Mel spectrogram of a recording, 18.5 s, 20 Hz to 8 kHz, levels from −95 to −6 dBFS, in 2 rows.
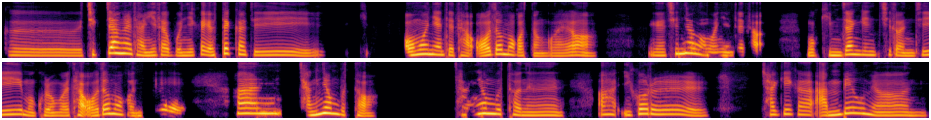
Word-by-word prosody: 그 165 -3 -5
직장을 275 +6 +4
다니다 180 -1 -1
보니까 170 +5 -2
여태까지 185 - -1 0.3
기 - - -30 0.3
어머니한테 205 -1 +4
다 165 -4 -4
얻어 185 +10 +3
먹었던 165 -8 -1
거예요. 150 +1 -2 0.5
그러니까 170 -2 -5
친정 265 +5 +3
어머니한테 170 -1 -5
다 - - -2 0.5
뭐 165 - -2
김장 210 +6 +2
김치든지 195 +3 -3
뭐 165 -5 -2
그런 160 -1 -2
걸 160 0 -2
다 - - +2
얻어 170 +12 +3
먹었는데 240 - -1 0.5
한 275 -1 +5 0.2
작년부터, 200 - +3 0.8
작년부터는 185 -7 0 0.3
아 225 -1 -2
이거를 225 -7 0 0.5
자기가 215 -1 -3
안 180 +6 +1
배우면 175 - -1
그거 - - -43
185 Hz, 265 characters per minute, -20 LUFS, 165-230 Hz, 0.8 s, 한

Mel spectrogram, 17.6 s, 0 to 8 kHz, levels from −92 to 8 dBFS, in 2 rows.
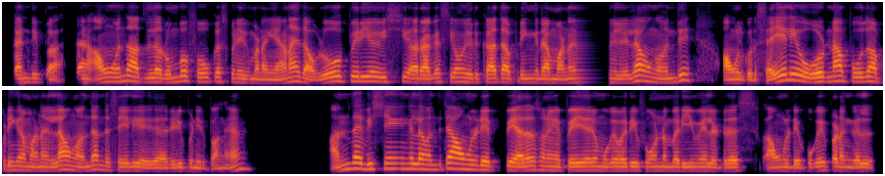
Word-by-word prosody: கண்டிப்பா. 140 0 -2 0.2
அ - - +2 0.2
அவுங்க 160 - +2
வந்து 185 +3 +1
அதுல 150 -1 0
ரொம்ப 155 +6 0
ஃபோகஸ் 160 -1 -4
பண்ணிருக்க 135 -3 -5
மாட்டாங்க. 120 -2 -2
ஏன்னா, 160 +6 +2
"இது - - +2
அவ்வளோ 125 +6 0 0.2
பெரிய 175 0 +2
விஷய 160 -2 -1
ரகசியம் 150 +3 -1
இருக்காது," 140 +1 +1
அப்படிங்கிற 135 0 -4
மனநிலையில 140 +3 -3
அவுங்க 165 -7 -2
வந்து, 145 +10 -1 0.4
"அவுங்களுக்கு 120 -1 +1
ஒரு - - -10
செயலி 215 +2 +4 0.2
ஓடுனா 165 +3 +5
போதும்." 165 +1 +3
அப்படிங்கிற 145 -1 -3
மனநிலையில 130 +3 +1
அவுங்க 150 -5 0
வந்து 160 +6 0
அந்த 140 -4 -6
செயலிய 130 0 -1 0.2
அ - - -1
ரெடி 125 +1 -3
பண்ணியிருப்பாங்க. 110 -2 -6 1.1
அந்த 185 +4 -1 0.2
விஷயங்கள்ல 190 -1 0
வந்துட்டு 165 +5 +2
அவுங்களுடைய 165 -4 +3 0.2
பெ 145 - +4
அதான் 145 +3 +2
சொன்னனே 135 -2 -2
பெயர், 140 +1 +3
முகவரி, 135 0 0
ஃபோன் 135 0 -3
நம்பர், 130 0 -1
இமெயில் 130 -1 -1
அட்ரஸ், 125 +1 -2 0.2
அவுங்களுடைய 120 0 -2
புகைப்படங்கள், 130 -2 -1
140 Hz, 165 wpm, -22 LUFS, 130-160 Hz, 1.1 s, ஓடுனா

